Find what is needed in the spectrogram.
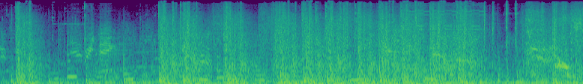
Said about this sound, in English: Just shoot him! How the hell do you fools keep missing?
